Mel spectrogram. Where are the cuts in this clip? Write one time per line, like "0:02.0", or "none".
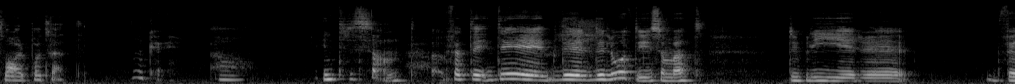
none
